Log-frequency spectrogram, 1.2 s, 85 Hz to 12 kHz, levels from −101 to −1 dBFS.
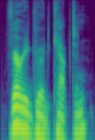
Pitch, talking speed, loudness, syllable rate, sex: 110 Hz, 150 wpm, -20 LUFS, 5.2 syllables/s, male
